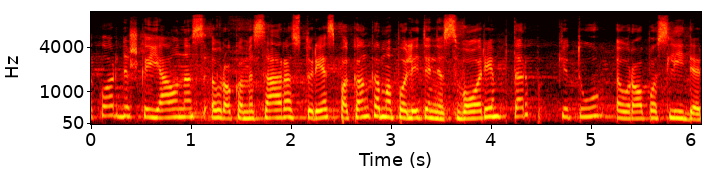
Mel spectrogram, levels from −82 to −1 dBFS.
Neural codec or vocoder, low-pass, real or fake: none; 10.8 kHz; real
